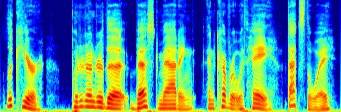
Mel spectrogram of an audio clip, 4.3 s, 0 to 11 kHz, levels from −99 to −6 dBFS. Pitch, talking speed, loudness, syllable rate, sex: 125 Hz, 210 wpm, -19 LUFS, 5.9 syllables/s, male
